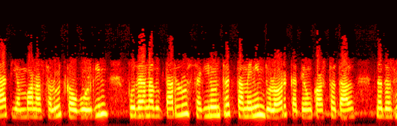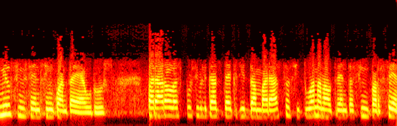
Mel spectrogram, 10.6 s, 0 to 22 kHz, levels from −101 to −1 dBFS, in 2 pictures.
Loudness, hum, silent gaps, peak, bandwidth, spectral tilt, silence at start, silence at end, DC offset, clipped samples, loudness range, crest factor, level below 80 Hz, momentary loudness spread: -18 LUFS; none; none; -4 dBFS; 8.2 kHz; -5.5 dB/octave; 0 s; 0 s; under 0.1%; under 0.1%; 1 LU; 14 dB; -80 dBFS; 7 LU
